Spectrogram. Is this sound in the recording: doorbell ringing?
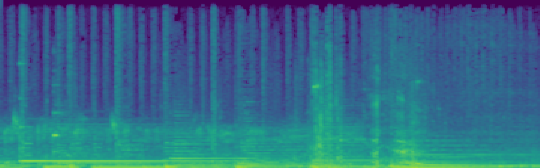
yes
